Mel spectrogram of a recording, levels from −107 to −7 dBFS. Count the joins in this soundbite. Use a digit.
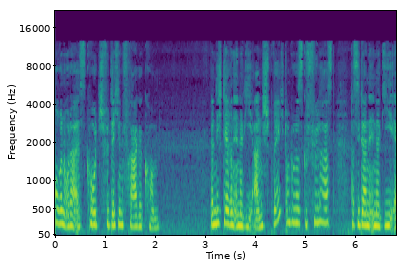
0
